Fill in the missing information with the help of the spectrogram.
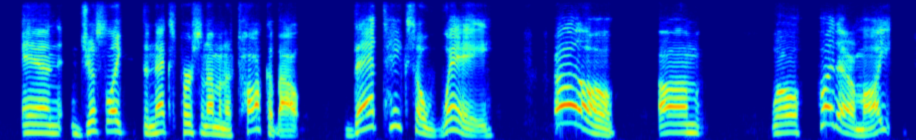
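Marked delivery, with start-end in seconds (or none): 7.7-8.9 bad put-on Australian accent, higher pitch. Greeting a guest named Melissa: terrible Australian accent. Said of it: "I do a terrible Australian".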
